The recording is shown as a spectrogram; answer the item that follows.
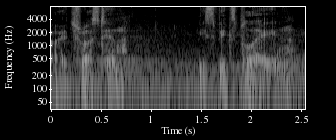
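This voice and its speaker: A man performs a cartoonish character voice over loud background noise. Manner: terse, gruff.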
